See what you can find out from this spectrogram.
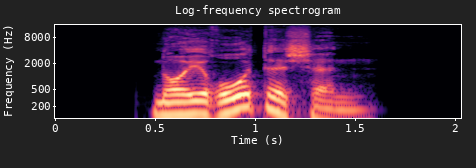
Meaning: inflection of neurotisch: 1. strong genitive masculine/neuter singular 2. weak/mixed genitive/dative all-gender singular 3. strong/weak/mixed accusative masculine singular 4. strong dative plural
- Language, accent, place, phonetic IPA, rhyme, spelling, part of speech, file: German, Germany, Berlin, [nɔɪ̯ˈʁoːtɪʃn̩], -oːtɪʃn̩, neurotischen, adjective, De-neurotischen.ogg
